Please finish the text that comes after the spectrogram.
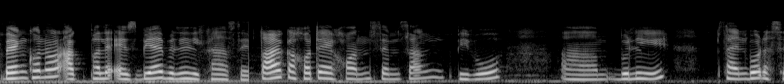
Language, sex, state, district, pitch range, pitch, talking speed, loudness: Assamese, female, Assam, Sonitpur, 230-270 Hz, 255 Hz, 120 wpm, -19 LUFS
